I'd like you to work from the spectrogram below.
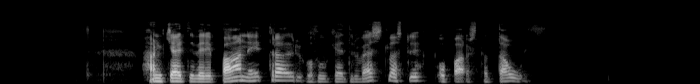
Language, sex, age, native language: Icelandic, male, 20-29, Icelandic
